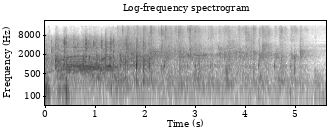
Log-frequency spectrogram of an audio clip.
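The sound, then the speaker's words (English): Applause from a church audience welcoming a student up to the pulpit: a dense stream of clapping that is strongest early and gradually thins out, with a voice briefly heard near the start. “So please give it up.”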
